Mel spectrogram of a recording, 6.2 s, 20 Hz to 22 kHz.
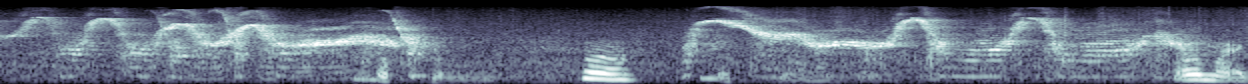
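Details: Giant otters at Chestnut Centre, Chapel-en-le-Frith, a family of six with two cubs born at the centre, 25 June 2011: nearly continuous high, wavering screams rising and falling in repeated arcs, with a brief pause and a short lower chirp series midway.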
